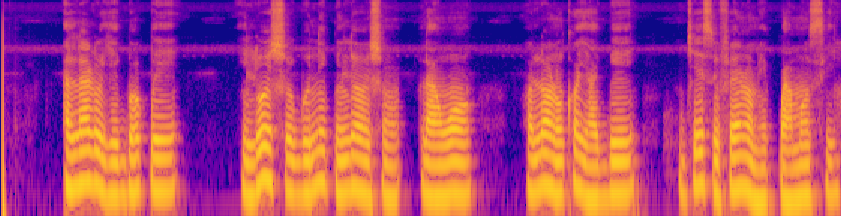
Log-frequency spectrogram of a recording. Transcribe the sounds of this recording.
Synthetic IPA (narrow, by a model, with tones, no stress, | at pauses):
a˧la˦ɾo˦˨je˨ɡ͡bɔ˨˦k͡pe˦ | i˨lo˨˦o˦˨ʃo˧˨ɡ͡bo˨nĩ˦˨k͡pĩ˨˧˨lɛ˦ɔ˧˨ʃũ˨ | la˨w̃ɔ̃˧ | ɔ˧lɔ˦ɾ̃ũ˧˦kɔ˦˨ja˨ɡ͡be˦ | d͡ʒe˦su˦˨fɛ˦ɾ̃ã˦˨mĩ˨k͡pa˨mɔ̃˧˦si˦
